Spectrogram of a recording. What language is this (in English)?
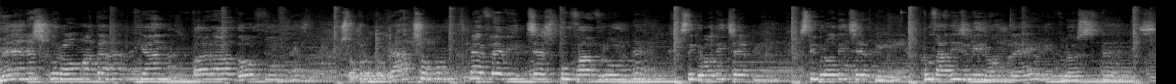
Greek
